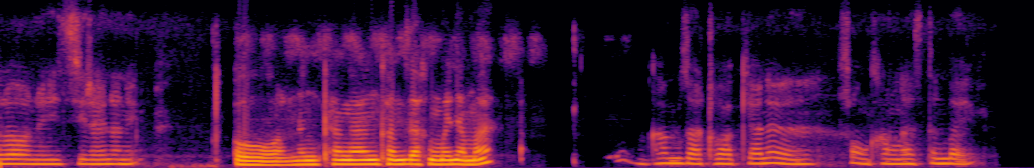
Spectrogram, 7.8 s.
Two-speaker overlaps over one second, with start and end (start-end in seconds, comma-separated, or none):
none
